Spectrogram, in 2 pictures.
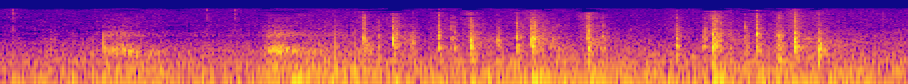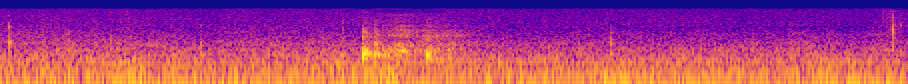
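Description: Typing on a computer keyboard, a steady run of quiet, close key clicks with irregular rhythm and small pauses, heard alone.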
